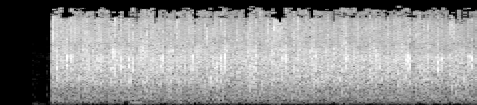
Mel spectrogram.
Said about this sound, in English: That's getting an applause. Really. You Christians out there, You should be a little bit worried at this point, because people are applauding at this as if somehow this is some great truth and it finally somebody's being brave enough to say it.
